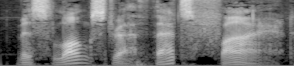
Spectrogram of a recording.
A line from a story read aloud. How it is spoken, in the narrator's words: exclaimed Duane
